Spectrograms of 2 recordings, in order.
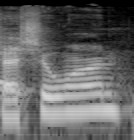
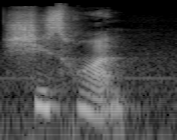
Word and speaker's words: Sichuan: Szechuan? – Yes. No, that's not how you say it. – Szechuan. – No, you're adding in a syllable in the middle, it's just Sichuan.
